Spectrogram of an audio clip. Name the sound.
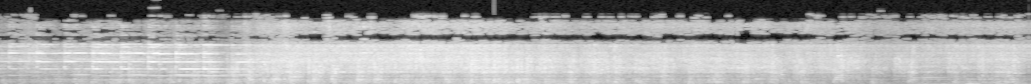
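train pulling into station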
